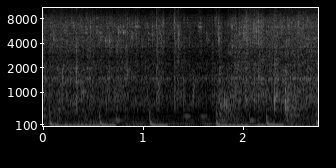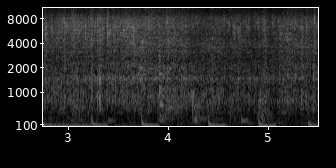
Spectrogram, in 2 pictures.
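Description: Chopped garlic and ginger sizzling in hot oil in a nonstick pan, with repeated scrapes and taps of a wooden spatula stirring them.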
